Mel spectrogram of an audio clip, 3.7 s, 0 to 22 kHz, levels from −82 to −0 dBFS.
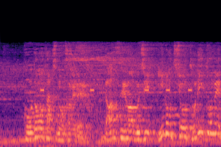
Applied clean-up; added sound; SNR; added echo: none; Telephone; 14 dB; reverberation time 1.0 s.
